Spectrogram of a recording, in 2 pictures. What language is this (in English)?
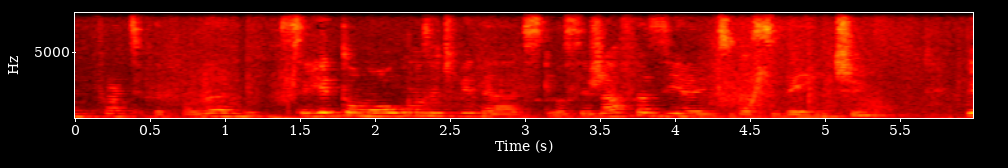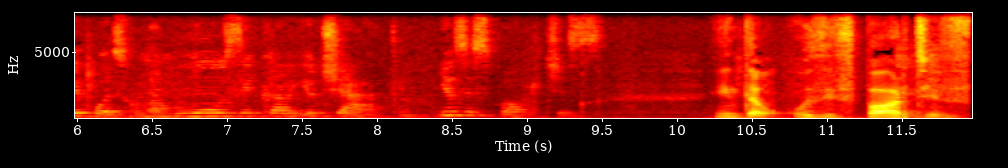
Portuguese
